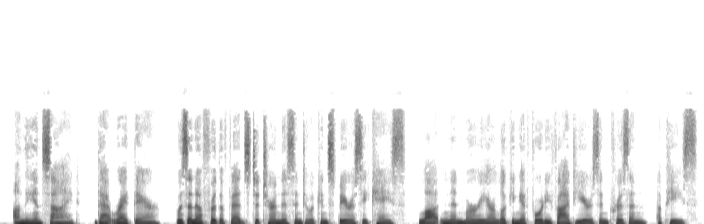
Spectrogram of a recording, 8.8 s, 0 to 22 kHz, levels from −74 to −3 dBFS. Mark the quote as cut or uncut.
cut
